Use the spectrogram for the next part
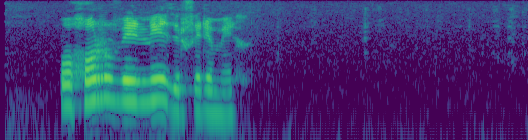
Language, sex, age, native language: Icelandic, male, 10, Icelandic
